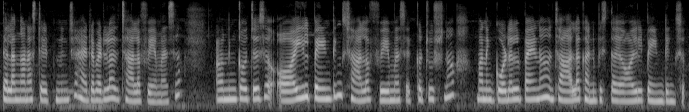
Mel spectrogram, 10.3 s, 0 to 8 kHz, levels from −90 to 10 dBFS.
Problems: none marked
